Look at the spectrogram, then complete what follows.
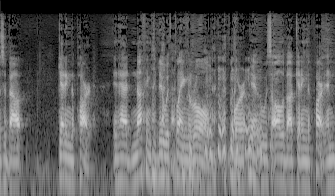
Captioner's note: laughter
